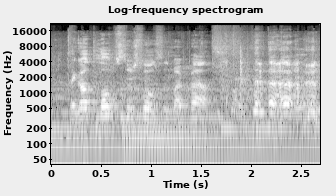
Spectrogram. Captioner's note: group laughing; laughing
